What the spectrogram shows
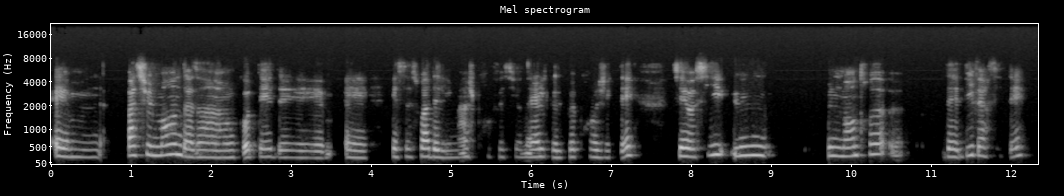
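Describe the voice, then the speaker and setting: Speaking slowly in a mellow mid-range voice with fairly even intonation, a woman fields interview questions about female entrepreneurship. She's a guest from economic development, hesitant, with many fillers and restarts, heard through muffled lo-fi audio.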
